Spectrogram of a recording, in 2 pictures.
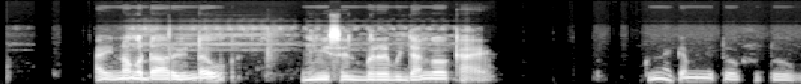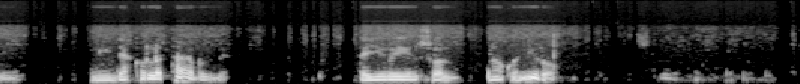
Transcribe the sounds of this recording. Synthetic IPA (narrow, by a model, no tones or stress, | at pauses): ʔajnɔŋɡɔdaɾjundɐw | ɲiŋisɛnbəɾebuɟaŋɡɔka̰ːj̰ | kunɛkːɐmiŋɡɐtoːɡsutoːɡṵ | ŋɡiɟakːɔɾlotabulbɛ | tɐjiɾojunsɔ̰l | nɔko̰niɾo̰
